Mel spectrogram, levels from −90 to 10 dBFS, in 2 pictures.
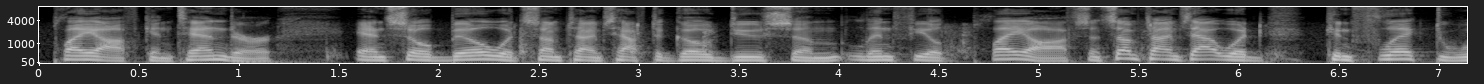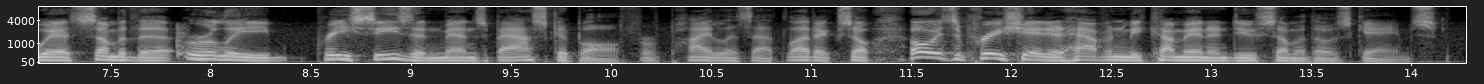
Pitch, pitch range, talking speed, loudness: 125 Hz, 110-145 Hz, 180 wpm, -20 LUFS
